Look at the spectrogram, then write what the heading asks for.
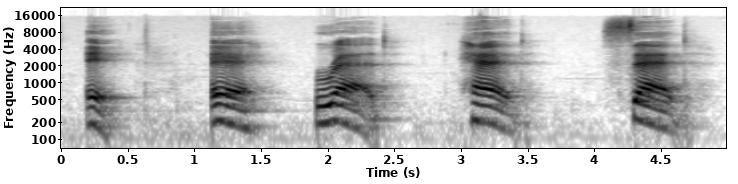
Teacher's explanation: two vowels that go together within the same syllable so here this is an e sound just a bit more open than a neutral e sound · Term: American e, American E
